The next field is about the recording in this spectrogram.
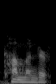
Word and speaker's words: come under: That final consonant sound in come is going to get linked with the vowel sound in under. Come under. Come under fire.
